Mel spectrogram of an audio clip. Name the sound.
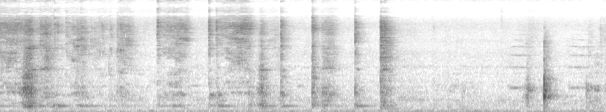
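frying spice tempering in pan for fish curry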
